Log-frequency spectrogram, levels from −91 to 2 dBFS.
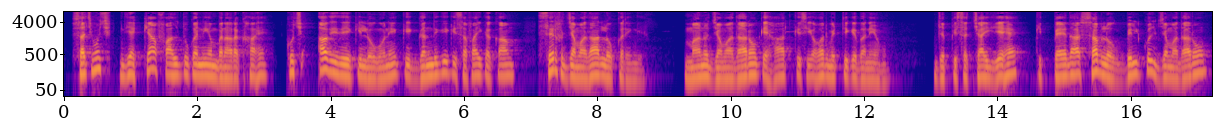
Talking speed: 85 wpm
